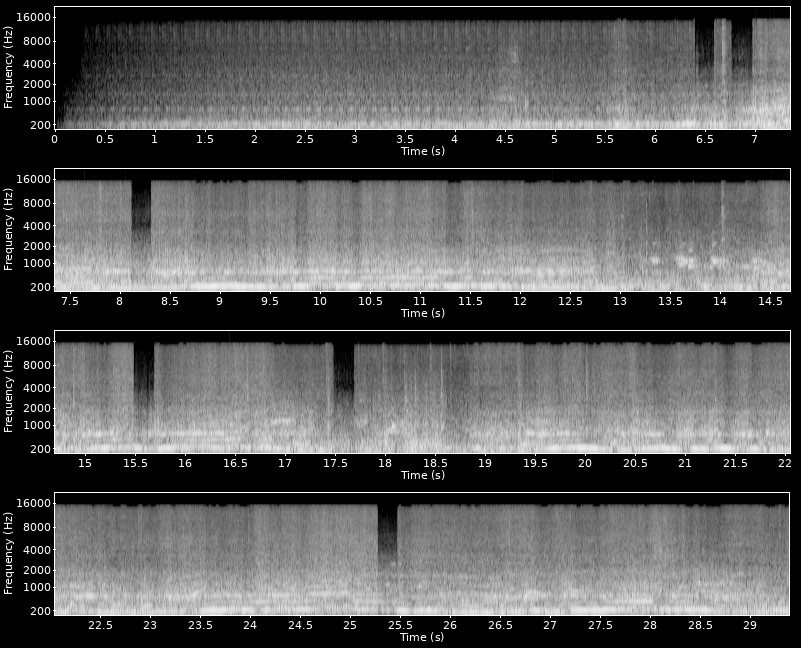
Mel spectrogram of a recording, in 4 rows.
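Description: Rally-prepared Ford Escort Mk1 engine heard from inside the cabin. It runs at a steady note for about the first six seconds, then the car accelerates hard and the revs climb and drop again and again through the gears and corners.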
